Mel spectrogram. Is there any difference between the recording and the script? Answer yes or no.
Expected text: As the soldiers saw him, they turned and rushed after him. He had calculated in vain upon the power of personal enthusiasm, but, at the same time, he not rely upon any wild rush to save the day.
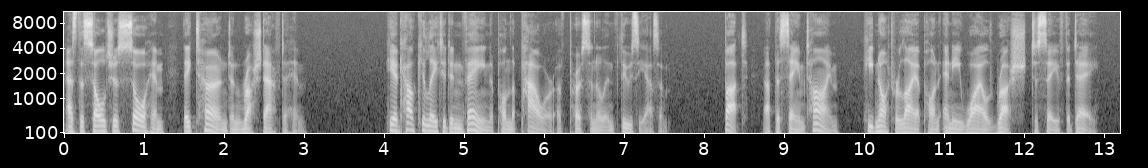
no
